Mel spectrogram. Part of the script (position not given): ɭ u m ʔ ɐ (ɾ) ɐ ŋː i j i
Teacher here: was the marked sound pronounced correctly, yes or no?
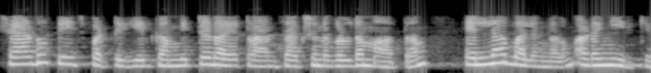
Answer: no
